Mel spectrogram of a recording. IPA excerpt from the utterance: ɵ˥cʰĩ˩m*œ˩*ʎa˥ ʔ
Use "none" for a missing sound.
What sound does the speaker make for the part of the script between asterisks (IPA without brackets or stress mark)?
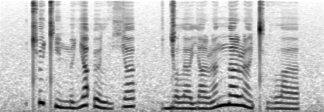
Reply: œ˩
